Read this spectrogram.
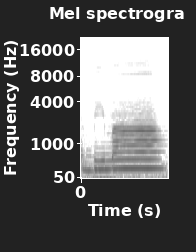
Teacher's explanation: মাদের হরফ, মাদ্দে তবাই, এক আলিফ টেনে পড়তে হয়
